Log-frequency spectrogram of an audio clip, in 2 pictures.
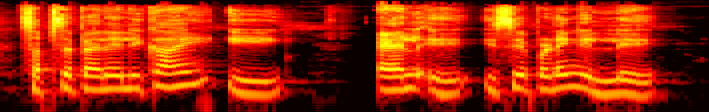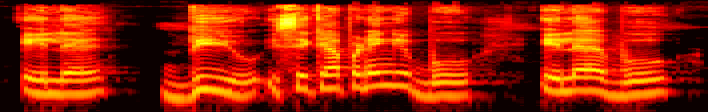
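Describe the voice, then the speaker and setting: A man teaching English reading in a class. He spells out words, asks what they are read as, answers himself, and repeats each word slowly several times. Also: high-pitched, a little mellow. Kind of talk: classroom lesson.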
